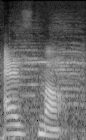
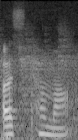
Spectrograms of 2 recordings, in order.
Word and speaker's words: asthma: Now the word is asthma. Remember, it's asthma, not asthma.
